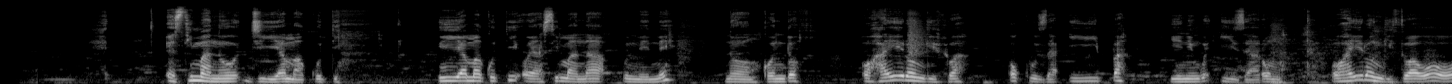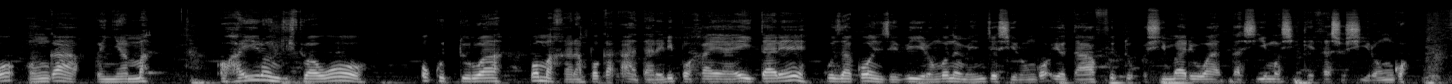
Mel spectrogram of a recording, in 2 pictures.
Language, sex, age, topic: Oshiwambo, male, 25-35, agriculture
